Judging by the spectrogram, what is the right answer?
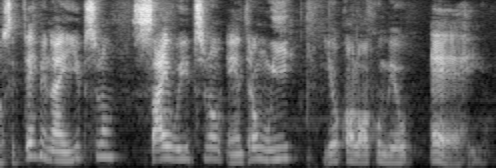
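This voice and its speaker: A man's voice: fairly high pitch, breathy edge. A man teaching an English grammar lesson, explaining rules patiently and checking in often with a rising "ok?".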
